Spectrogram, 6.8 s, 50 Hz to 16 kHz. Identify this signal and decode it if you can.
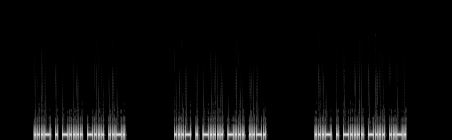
Morse code, heard as a keyed tone, about 44 wpm, 700 Hz. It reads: VE6BF VE6BF VE6BF
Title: Call Signs Repeated 2x - 45wpm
